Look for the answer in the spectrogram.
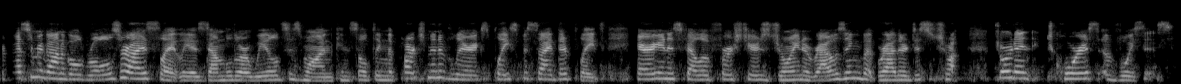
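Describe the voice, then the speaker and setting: A woman's voice: fairly high pitch, moderate pace, bright, forceful tone, slight background noise, poor audio. A woman narrator reading out scripted screen directions for a table read.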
